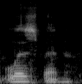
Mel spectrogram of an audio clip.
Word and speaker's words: Lisboa: If I go here and I come back to the 25th, and I go from Lisboa, that's how they say it, to I want to go to Porto, and me being I want to say Porto.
